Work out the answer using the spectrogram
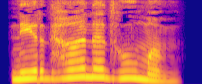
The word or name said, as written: ನಿರ್ಧಾನಧೂಮಂ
